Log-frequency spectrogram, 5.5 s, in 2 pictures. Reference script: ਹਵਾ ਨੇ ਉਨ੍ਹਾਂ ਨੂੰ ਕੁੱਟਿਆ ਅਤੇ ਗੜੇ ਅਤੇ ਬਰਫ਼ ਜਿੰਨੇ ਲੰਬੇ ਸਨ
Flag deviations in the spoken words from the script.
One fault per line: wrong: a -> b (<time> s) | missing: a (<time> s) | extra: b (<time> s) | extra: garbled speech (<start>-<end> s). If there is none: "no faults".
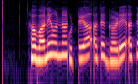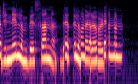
missing: ਨੂੰ (1.4 s)
missing: ਬਰਫ਼ (2.8 s)
extra: garbled speech (4.0-5.2 s)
